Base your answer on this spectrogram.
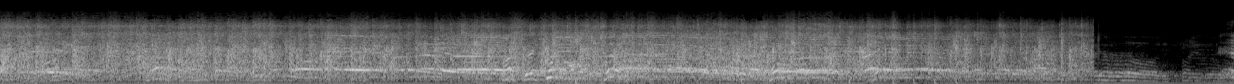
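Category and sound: crowd, audience clapping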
